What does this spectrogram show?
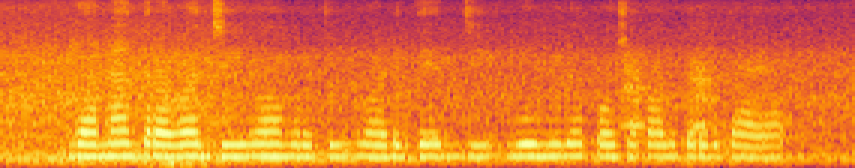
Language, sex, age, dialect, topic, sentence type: Telugu, female, 25-30, Central/Coastal, agriculture, question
